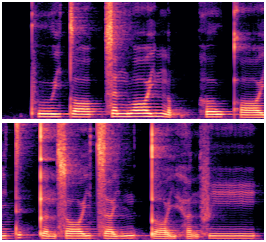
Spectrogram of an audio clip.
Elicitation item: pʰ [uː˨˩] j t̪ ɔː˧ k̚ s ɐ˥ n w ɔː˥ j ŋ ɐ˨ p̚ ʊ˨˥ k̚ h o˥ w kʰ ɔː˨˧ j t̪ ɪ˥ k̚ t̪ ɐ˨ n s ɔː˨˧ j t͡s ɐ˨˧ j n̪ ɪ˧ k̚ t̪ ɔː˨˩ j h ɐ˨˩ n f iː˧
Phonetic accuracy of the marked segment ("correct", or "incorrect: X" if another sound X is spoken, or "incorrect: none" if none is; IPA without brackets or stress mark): incorrect: uː˧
